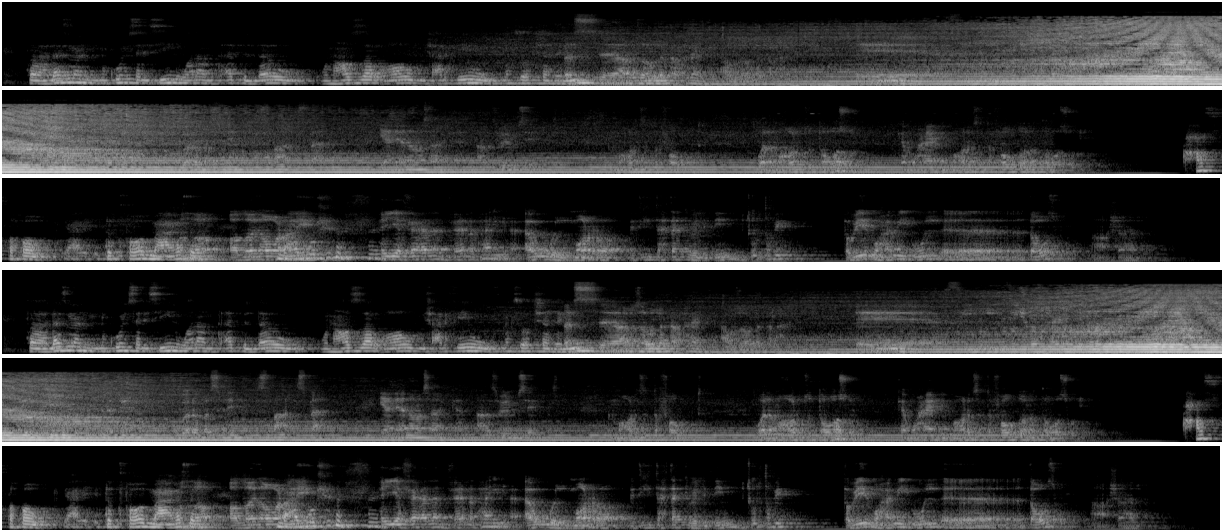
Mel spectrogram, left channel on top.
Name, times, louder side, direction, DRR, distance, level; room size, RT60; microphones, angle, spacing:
voice 1, 0.2-5.9 6.4-6.8 8.7-9.0 20.5-20.7 24.0-26.5 27.1-28.2 29.2-29.4, right 1 dB, 50° right, 5 dB, 0.9 m, -28 dB
sound 1, 4.7-22.7, left 3 dB, 35° left, 0.6 m, -22 dB
voice 2, 5.6-7.9 8.5-13.6 13.9-15.5 15.8-19.1 19.7-20.8 21.2-23.0 26.1-27.7 28.2-32.2 32.8-34.9 35.3-35.8, right 1 dB, 20° right, -3 dB, 2.9 m, -33 dB
12.5 x 7.2 x 8.2 m, 0.99 s
head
